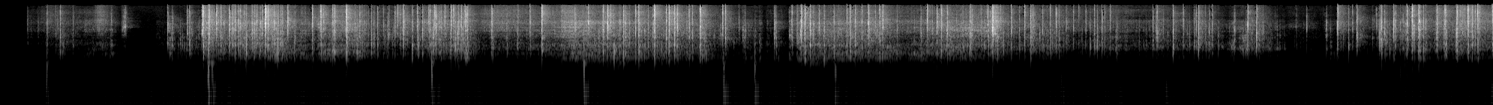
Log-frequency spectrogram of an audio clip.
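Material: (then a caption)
Paper. A hollow rolled tube of beige parchment baking paper lies on a counter with its loose end partly unrolled, while one hand with long orange nails scratches, rubs and presses it. Dense, bright crinkling and rustling fill the clip, broken by sharp little crackles and a few brief pauses.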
